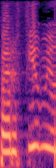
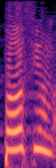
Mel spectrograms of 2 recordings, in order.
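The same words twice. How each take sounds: First: It is said with a plain Tamil-English accent. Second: It is said with a polished, anglicized accent. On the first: The speaker is a village boy. "ஒரு வார்த்தை சொன்னீங்க" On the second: The speaker is a city boy. "City பையனா இருந்தா அவங்க வந்து பெர்ஃபியூம் அப்படின்ற வார்த்தை சொல்லுவாங்க"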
